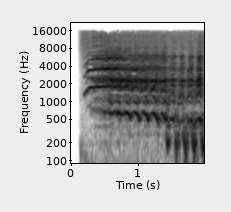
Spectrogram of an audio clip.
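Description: A horse whinnying: one loud call that starts high and steady, then falls away in a quavering run of pulses near the end.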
